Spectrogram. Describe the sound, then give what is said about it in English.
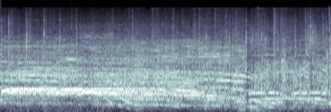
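A loud audience claps and cheers continuously to vote for the side it thinks won a debate, dense applause with whoops and shouts mixed in, sustained throughout without any pause. “But if you think Lou and Fanshawe, and of course James, came out on top, applaud now.”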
